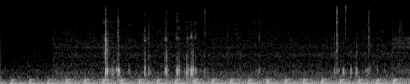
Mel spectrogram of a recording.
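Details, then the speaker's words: Four-cylinder car idling rough with an uneven, lumpy chug after the coil pack on cylinder 4 was unplugged to simulate a misfire, running on three cylinders; dead-cylinder misfire at idle. "so you can hear it running and it runs pretty rough it's only running on three of the four cylinders so the computer should pick it up here in just a minute"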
